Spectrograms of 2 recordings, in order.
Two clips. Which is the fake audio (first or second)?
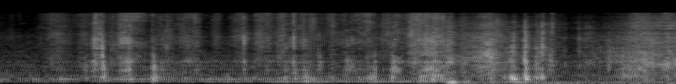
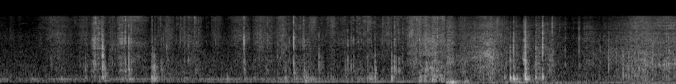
first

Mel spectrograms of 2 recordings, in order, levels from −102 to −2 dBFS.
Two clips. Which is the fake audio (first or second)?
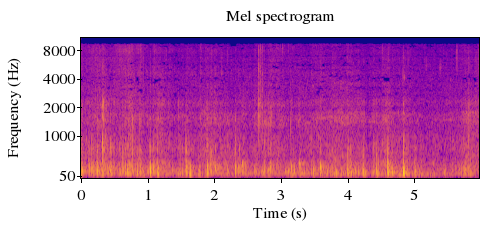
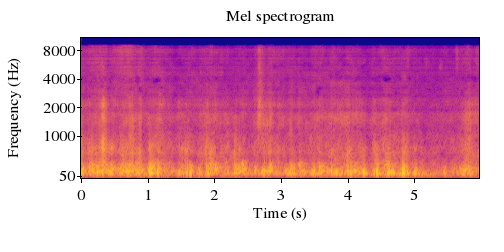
second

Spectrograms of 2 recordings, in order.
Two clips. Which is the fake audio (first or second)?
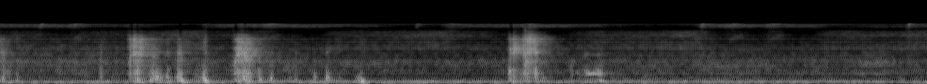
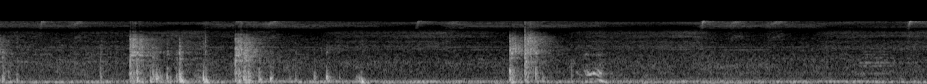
first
